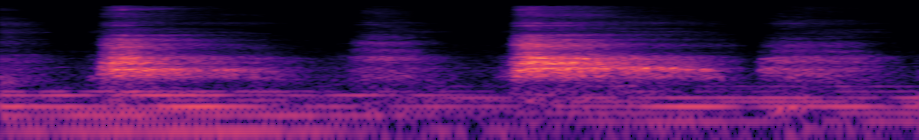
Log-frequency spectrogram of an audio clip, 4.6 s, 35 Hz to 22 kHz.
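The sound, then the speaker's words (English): Three deep breaths through the mouth during a Reiki-style ritual, each a long breathy rush of air with quiet pauses between, over a soft steady hum. “And we take 3 deep breaths through the mouth.”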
